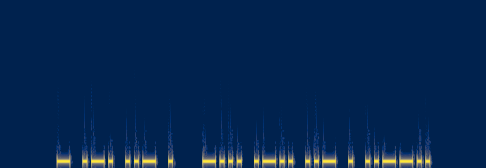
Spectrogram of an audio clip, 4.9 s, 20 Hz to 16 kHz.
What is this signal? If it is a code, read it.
Morse code, heard as a keyed tone, about 28 wpm, 700 Hz. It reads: TRUE BLUE?
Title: Sentences from Top 1000 Words - Review Part 3 - 28wpm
